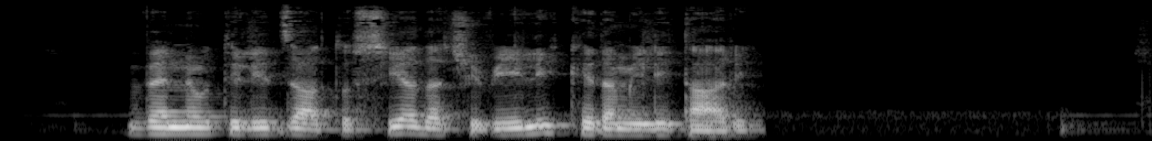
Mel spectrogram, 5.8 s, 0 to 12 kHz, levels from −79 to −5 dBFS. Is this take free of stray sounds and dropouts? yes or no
yes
